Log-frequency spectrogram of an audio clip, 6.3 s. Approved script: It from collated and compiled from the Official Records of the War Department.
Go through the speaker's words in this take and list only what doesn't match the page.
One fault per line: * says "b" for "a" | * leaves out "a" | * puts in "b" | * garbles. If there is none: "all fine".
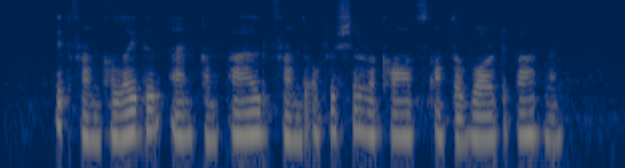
all fine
